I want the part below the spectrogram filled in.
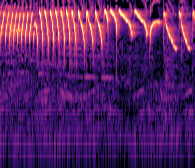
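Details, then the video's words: A canary sings to stimulate lazy canaries: a rapid rolling trill of downward-sweeping high notes that slows into separate longer falling whistles, some with a rising-then-falling shape. "stimuleer heel snel het geluid van luie luie kanaries"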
